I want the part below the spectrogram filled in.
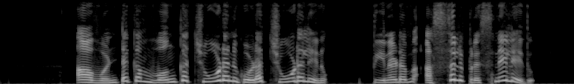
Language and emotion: Telugu, disgusted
